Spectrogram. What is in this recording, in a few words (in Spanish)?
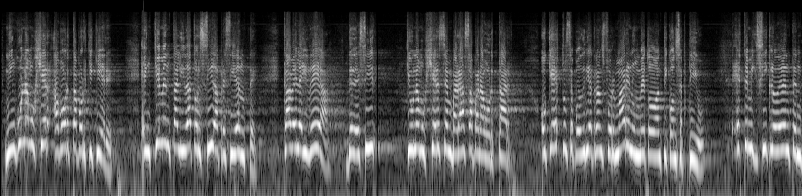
CUÑA; CARIOLA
